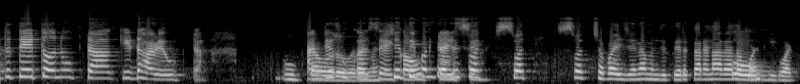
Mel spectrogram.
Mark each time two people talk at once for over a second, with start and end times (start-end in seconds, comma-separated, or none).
3.1-4.8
